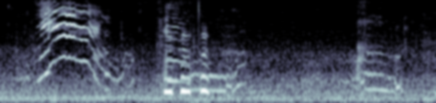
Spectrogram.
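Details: A dog makes weird, high whining cries: a harmonic rising-and-falling wail, then a short burst of three quick yelping notes, and a fainter wavering whine near the end, over a steady background hum.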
